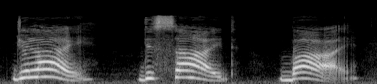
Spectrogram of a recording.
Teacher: there should be a clear presence of gliding from one vowel to another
